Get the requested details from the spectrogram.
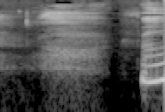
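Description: A yawn: a soft, breathy intake of air, a brief pause, then a loud, drawn-out voiced groan that slides upward in pitch as the mouth opens. No words are spoken.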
